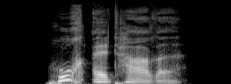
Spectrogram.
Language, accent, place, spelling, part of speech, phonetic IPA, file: German, Germany, Berlin, Hochaltare, noun, [ˈhoːxʔalˌtaːʁə], De-Hochaltare.ogg
- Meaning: dative singular of Hochaltar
